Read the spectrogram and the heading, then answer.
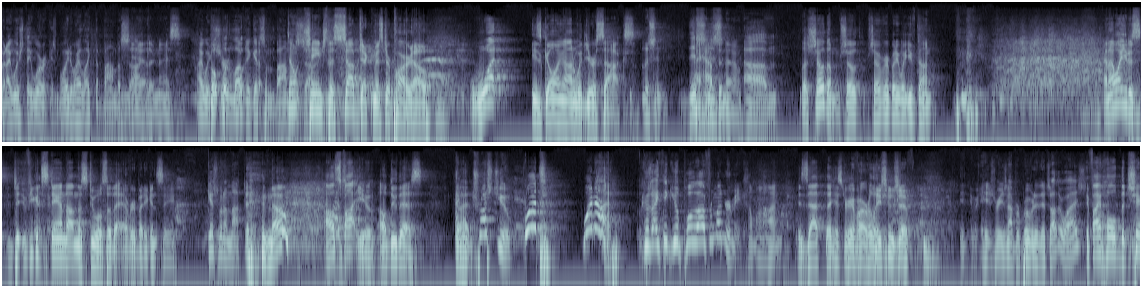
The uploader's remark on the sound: Live in Washington, DC. Perform at the Drafthouse Comedy Theater. Recorded live.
